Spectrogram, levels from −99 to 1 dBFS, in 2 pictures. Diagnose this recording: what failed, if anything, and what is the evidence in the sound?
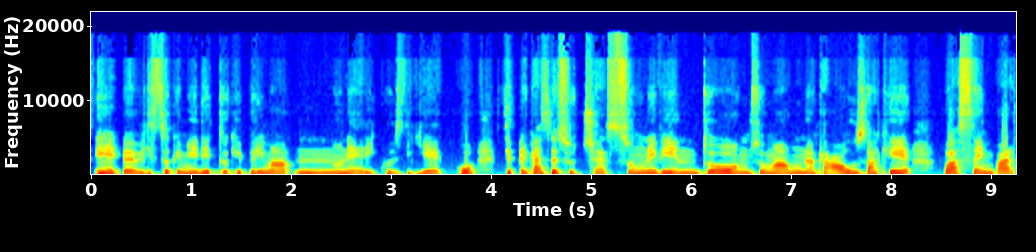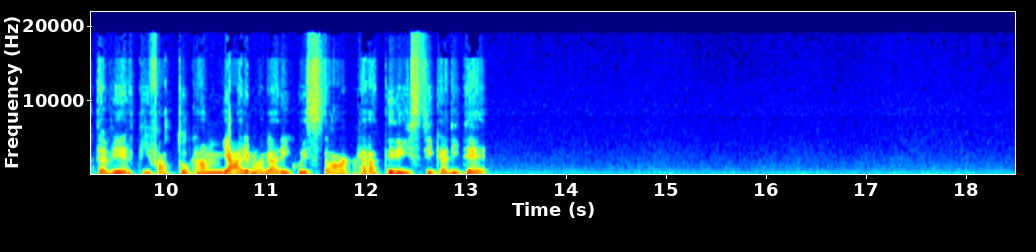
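Network and codec, lost packet rebuilt from error correction: single 20 ms packets at 0.53–0.55 s, 1.35–1.37 s (right after "che mi hai detto", before "che prima mhmm non") and 3.91–3.93 s (just before "se per"), plus longer runs at 10.17–10.23 s (40 ms, two packets), 11.55–11.69 s (80 ms, four packets) and 12.75–12.81 s (40 ms). The speech never drops out, but these spots turn grainy and noisy. The decoder played the low-bitrate redundant copies carried in the following packets. On a spectrogram each spot shows smeared, coarser harmonics, with no silent gap.

Sample-format or converter stage, hard clipping: brief overloads at 3.72–3.75 s, 8.55–8.60 s and 9.08–9.15 s, about 2 dB over full scale, and a harder one at 10.61–10.63 s, about 4 dB, just after "averti fatto". Each is a short crackle on a loud peak. The waveform shows flat-topped plateaus where the peaks hit the ceiling. The spectrogram shows thin vertical streaks of added harmonics reaching high into the spectrum at those instants.

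Network, short concealed packet loss: at 11.51–11.57 s, 40 ms of audio arrived too late to decode. The receiver extrapolated the preceding sound and blended back in, which leaves a brief smeared wobble. That slips straight into the 80 ms error-correction rebuild, so the whole stretch sounds rough. On the spectrogram the fill shows as a frozen continuation of the preceding sound that doesn't track the surrounding speech, with a soft seam where real audio resumes.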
